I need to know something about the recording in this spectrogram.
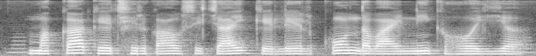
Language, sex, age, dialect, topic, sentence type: Maithili, male, 25-30, Eastern / Thethi, agriculture, question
